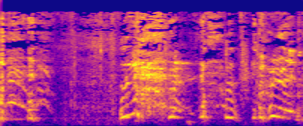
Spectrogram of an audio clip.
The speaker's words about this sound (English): Cough, cough.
